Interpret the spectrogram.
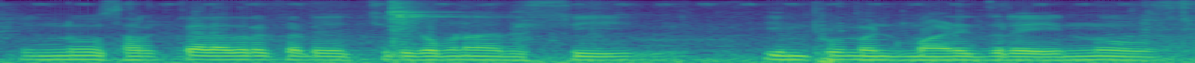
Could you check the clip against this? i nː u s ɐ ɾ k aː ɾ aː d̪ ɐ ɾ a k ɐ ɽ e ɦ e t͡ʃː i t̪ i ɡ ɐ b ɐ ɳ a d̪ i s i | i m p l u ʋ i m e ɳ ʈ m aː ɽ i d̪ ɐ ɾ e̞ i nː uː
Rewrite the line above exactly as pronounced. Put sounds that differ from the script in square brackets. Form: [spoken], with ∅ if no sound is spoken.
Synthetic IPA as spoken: i nː u s ɐ ɾ k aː ɾ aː d̪ ɐ ɾ [ɐ] k ɐ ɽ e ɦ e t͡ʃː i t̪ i ɡ ɐ [m] ɐ ɳ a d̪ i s i | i m p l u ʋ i m e ɳ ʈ m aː ɽ i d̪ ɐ ɾ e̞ i nː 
